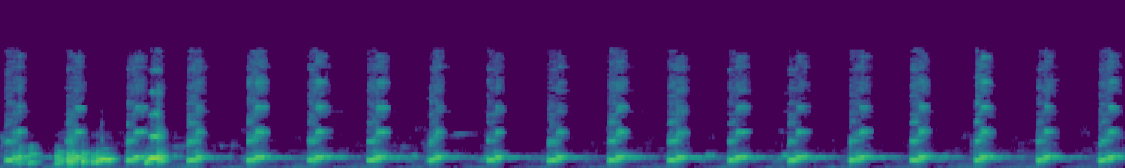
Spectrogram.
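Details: White-breasted waterhen lure call for trapping: a short noisy tangle at the start gives way to a steady series of hoarse, clipped notes, about two to three each second, evenly paced.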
